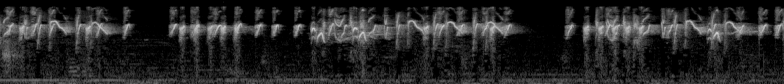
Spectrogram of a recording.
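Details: Lure recording of a brown-throated sunbird (kolibri klapa, sogon) in agitated, noisy mode: rapid, sharp, high twittering phrases with brief pauses between, and a soft low hum beneath.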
